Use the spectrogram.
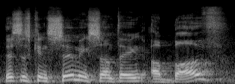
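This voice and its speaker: A man's voice: fairly high pitch, animated, moderate pace, a little hiss or hum. A middle-aged man giving a keynote to students in a conversational way, loose and chatty, with frequent fillers and restarts. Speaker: keynote speaker. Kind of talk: casual, conversational talk to students. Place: university event hall.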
